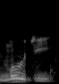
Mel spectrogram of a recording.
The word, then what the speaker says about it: Mooji: you pronounce Mochis name Mooji Mooji between mo old ji Mooji you hit me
